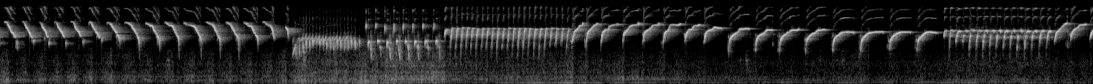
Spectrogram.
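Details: Canary in full post-moult song: long rolls of rapid, high, rising-then-falling chirps, a brief lower buzzy section, then a sustained trill and more fast descending chirp series, loud and continuous throughout.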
